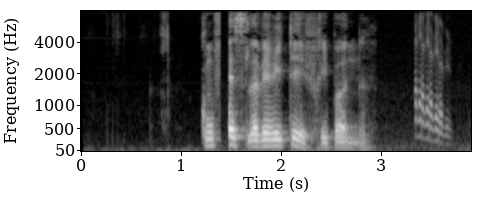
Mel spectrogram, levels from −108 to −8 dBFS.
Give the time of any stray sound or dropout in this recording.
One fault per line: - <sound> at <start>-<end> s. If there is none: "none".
- dropout at 1.4-1.5 s
- chirp at 3.3-3.7 s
